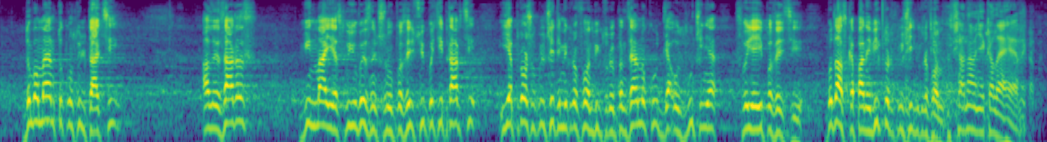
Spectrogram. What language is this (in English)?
Ukrainian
